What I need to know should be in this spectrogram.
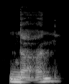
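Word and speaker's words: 难: Ce caractère se prononce ch, ce qui est le verbe manger. Et enfin, nan, ce qui signifie difficile.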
